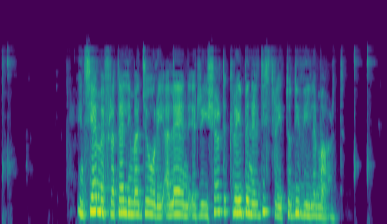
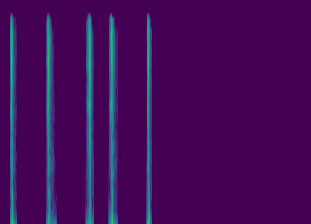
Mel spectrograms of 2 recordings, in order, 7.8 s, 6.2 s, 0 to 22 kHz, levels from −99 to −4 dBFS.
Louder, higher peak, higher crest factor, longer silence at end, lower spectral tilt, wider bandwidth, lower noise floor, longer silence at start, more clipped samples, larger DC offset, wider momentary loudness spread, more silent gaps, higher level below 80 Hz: first, -21 LUFS vs -30 LUFS; about the same, -4 dBFS vs -2 dBFS; second, 18 dB vs 36 dB; second, 1.05 s vs 3.25 s; first, -5.5 dB/octave vs 0.5 dB/octave; second, 9.2 kHz vs 15.5 kHz; second, -66 dBFS vs under -90 dBFS; first, 1.55 s vs 0.2 s; neither; neither; first, 10 LU vs 4 LU; second, none vs 0.34-0.93 s, 1.13-1.71 s, 1.88-2.17 s, 2.36-2.93 s; second, -68 dBFS vs -56 dBFS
